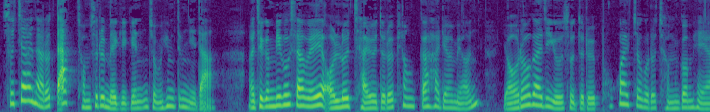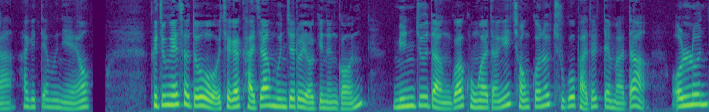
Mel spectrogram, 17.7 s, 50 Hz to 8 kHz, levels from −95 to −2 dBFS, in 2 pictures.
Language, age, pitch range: Korean, 40-59, 170-230 Hz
